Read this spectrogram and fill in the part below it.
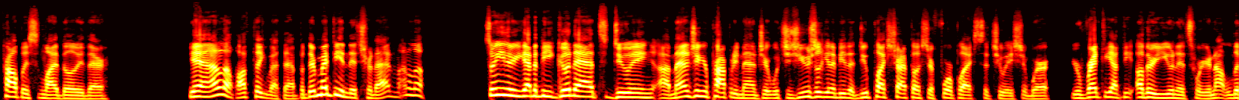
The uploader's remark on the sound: This was a live class recorded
